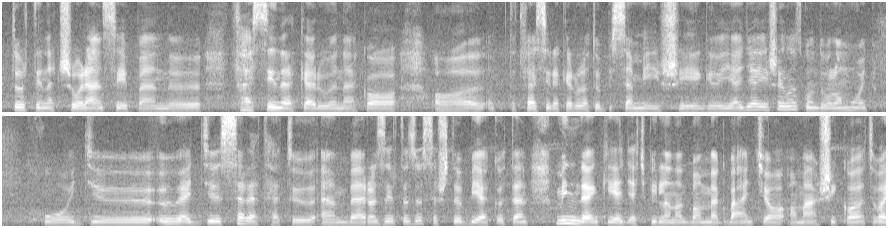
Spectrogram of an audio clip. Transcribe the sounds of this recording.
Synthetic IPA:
t̪ø̞rt̪eːnɛt̪ʃo̞ɾaːnseːpɛnø | fɛlsiːnrɛkɛɾylnɛkɒ | ɒt̪at̪fɛlsiːnrɛkɛɾylɒt̪ø̞bːisɛmeːjiʃeːɡjɛɟɛeːʃeːnɒzd̪̚ɡo̞nd̪o̞lo̞mho̞ɟ | ho̞ɟøøːɛɟːsɛɾɛt̪hɛt̪øːʔɛmbɛɾɒzeːrt̪ɒzø̞sːɛʃt̪øbːijɛkøt̪ɛn | mind̪ɛŋkiɛɟːɛɟpilːɒnɒd̪bɒmːɛɡbaːɲcɒʔɒma̰ːʃikɒt̪vɒ

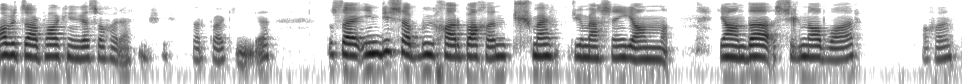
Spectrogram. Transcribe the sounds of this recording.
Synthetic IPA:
ɑbiɾd͡ʒɑɾpʰɑʁkʰiŋɡæt͡ʃʰoxeɾæ̰t̪miʃiçd͡ʒɑɾpʰɑkʲʰiŋɡæ̰ | d̪̥oslˠɑɾind̪isæbujuχɑɾɯbɑχɯnd̪ʰy̥ʃmæçd̪yjmæsininjɑ | jɑnɯnd̪ɑsiɡnɑlˠvɑɾ | bɑxɯn

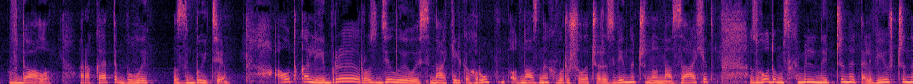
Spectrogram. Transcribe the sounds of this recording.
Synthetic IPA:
wd̪ɑlˠɔ̰rɐkɛt̪ɪbʊlˠɪ | zbɪtʲḭɐ̰ɔt̪kɐlʲibɾɪɾɔzʲdʲilˠɪlˠɪsʲnɐkʲilʲkɐɦɾupɔ̰d̪nɑznɪxʋɪɾʊʃɪlˠɐt͡ʃɛɾɛzʋʲid̪nɔt͡ʃːɪnʊnɐzɑxʲid̪zɦɔd̪ɔmsxmilʲnɪt͡ʃt͡ʃːɪnɪt̪ɐlʲʋʲiwʃt͡ʃɪnɪ

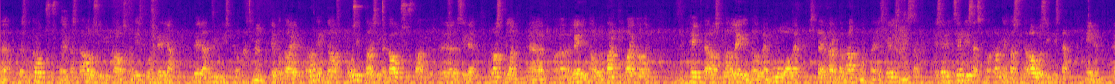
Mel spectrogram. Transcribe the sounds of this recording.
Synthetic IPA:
æ | t̪æst̪ækɑupsust̪ɑjɑt̪æst̪æɑʋɑlːˑisuːt̪ikɑuʋɑst̪ɑniːst̪uoperjæ | ʋelæyhnist̪ø̰sjɑt̪ot̪ɑerɑkent̪ɑːosit̪ːɑinsiːt̪ækɑuksust̪ɑ̰ | sinːe | rɑsk̪ilːɑn | leirint̪ɑlːoempɑrk̪ːipɑikɑlːe | heit̪ːæːrɑsk̪ilɑnleirint̪ɑloemulɑlːe | sit̪æeit̪ɑrkot̪ɑʋʋælt̪ːæmæpæijæshelsiŋːisːæ | jɑsensellisæksrɑkent̪ɑssit̪æɑlosit̪ist̪æ | niːn

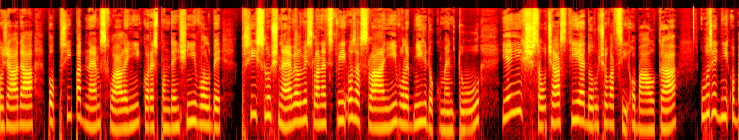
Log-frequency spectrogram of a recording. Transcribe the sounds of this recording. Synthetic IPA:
oʒaːdaːpo̞pr̝̥iːpadnɛːmsxvaːlɛɲiːko̞ɾɛspo̞ndɛnt͡ʃɲiːvo̞lbɪ | pr̝̥iːsluʃnɛːvɛlvɪslanɛt͡st̪viːʔo̞zaslaːɲiːvo̞lɛbɲiːɣdo̞kumɛnt̪uː | jɛjɪxʃso̞wt͡ʃaːsciːjɛdo̞ɾut͡ʃo̞vat͡siːʔo̞baːlka | ʔuːr̝ɛdɲiːʔo̞b

